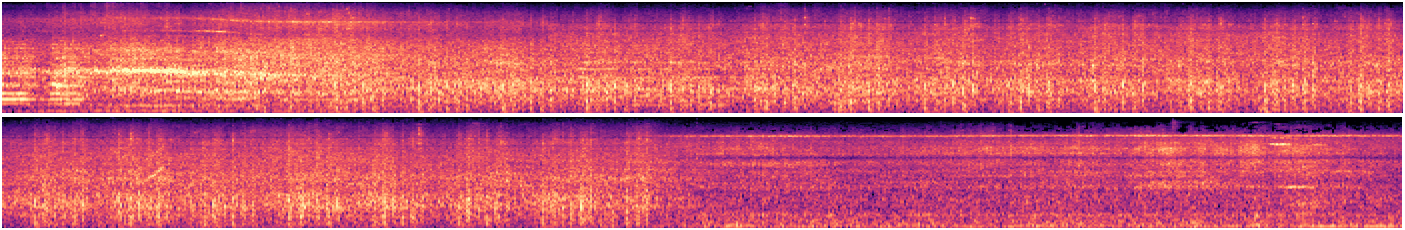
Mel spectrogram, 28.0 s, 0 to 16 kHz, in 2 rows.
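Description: An EMD WDG-4 diesel locomotive's horn ends just after the start as the train passes, then its passenger coaches rush by with a steady clickety-clack of wheels over rail joints. About 20 seconds in, this gives way abruptly to the quieter, steady running noise of a train heard from aboard, with a low hum.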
